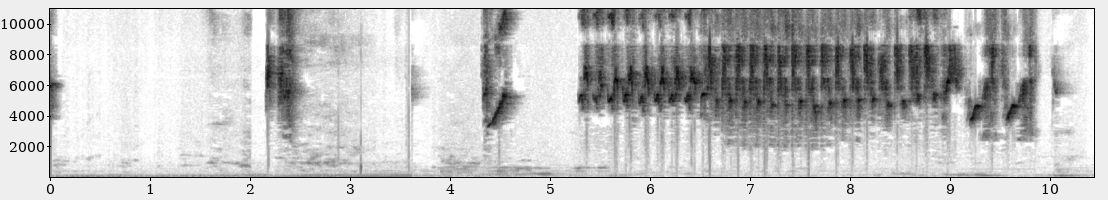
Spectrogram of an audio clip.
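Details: Plain-throated sunbird master song meant for training caged birds, with scattered high thin chips and sharp notes, then a rapid, dense, high twittering run for about five seconds before stopping.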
